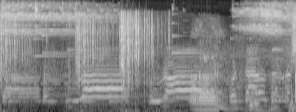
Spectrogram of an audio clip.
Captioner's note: light music; garlic crushing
